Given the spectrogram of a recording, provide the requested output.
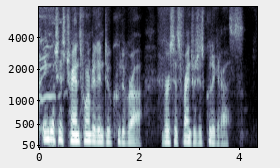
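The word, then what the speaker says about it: coup de grâce: French speaker on the panel in English it's kudagra it's not it's Cass g a c English English has transformed it into kudagra versus French which is Cass as far as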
